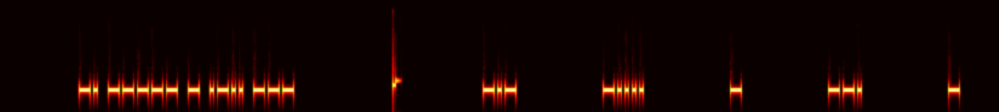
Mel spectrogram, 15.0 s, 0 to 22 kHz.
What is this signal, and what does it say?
Morse code, heard as a keyed tone, about 22 wpm, spaced as for 9 wpm, 700 Hz. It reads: N0TLO K6TGT
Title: USA Call Signs - 5 Characters - 8x Character Spacing - 22wpm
